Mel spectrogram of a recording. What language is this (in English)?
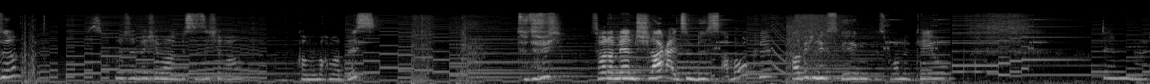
German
